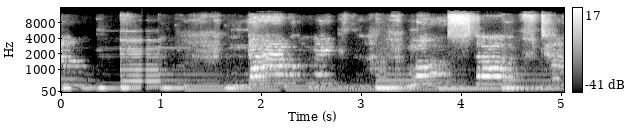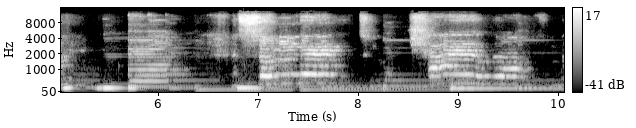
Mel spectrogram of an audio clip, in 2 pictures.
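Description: A woman singing a song while accompanying herself on a strummed acoustic guitar, the sung phrases coming every few seconds over the chords.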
